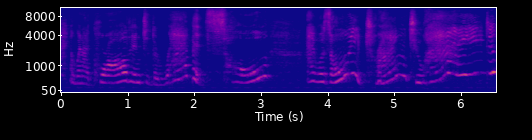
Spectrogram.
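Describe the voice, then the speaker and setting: Putting on a character voice, a woman speaks very slowly with very wide pitch swings. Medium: read story.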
